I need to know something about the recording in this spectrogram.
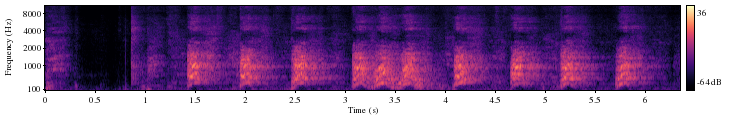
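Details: German Shepherd dog barking in a courtyard under a stormy sky after rain, with a rainbow visible. It gives a steady run of about ten loud, deep barks, roughly two per second, after a short quiet start.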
